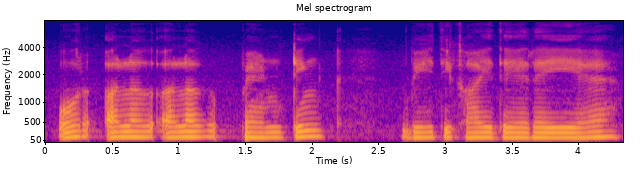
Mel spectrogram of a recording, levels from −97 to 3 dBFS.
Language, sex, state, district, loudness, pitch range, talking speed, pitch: Hindi, male, Uttar Pradesh, Shamli, -20 LUFS, 125-135 Hz, 125 wpm, 130 Hz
